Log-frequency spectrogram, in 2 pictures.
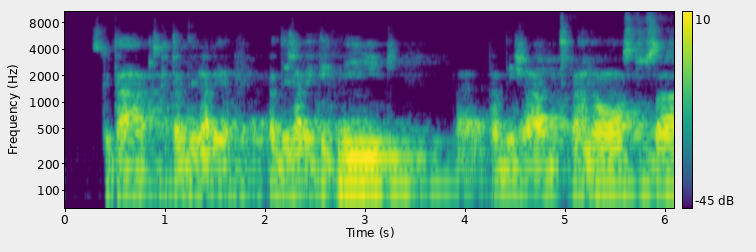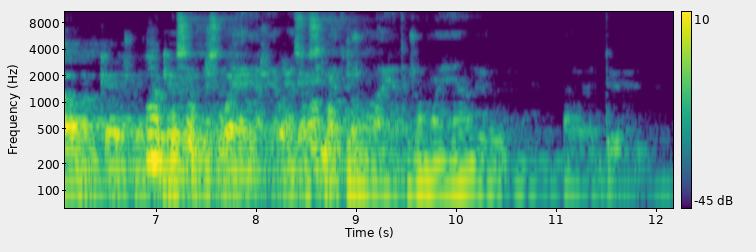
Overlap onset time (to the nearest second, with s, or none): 7 s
